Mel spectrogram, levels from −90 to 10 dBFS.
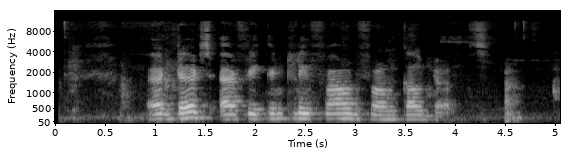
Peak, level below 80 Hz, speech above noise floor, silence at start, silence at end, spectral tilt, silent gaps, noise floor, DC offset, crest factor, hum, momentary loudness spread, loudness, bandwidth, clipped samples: -4 dBFS; -58 dBFS; 27 dB; 0.65 s; 0 s; -7 dB/octave; none; -49 dBFS; under 0.1%; 18 dB; none; 19 LU; -22 LUFS; 11.5 kHz; under 0.1%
